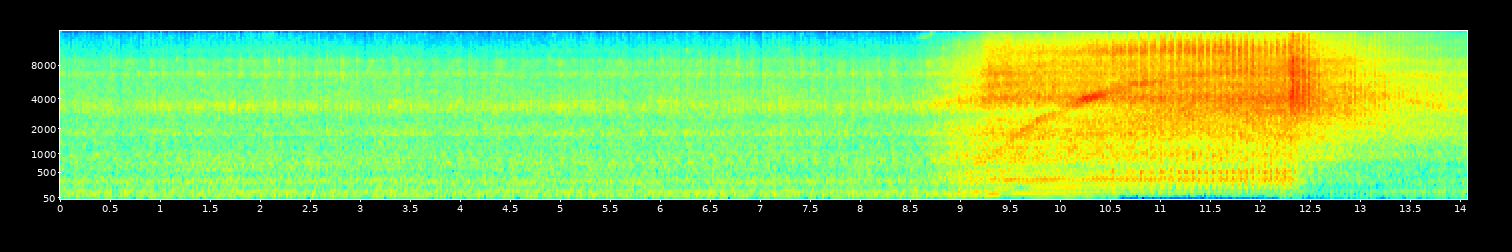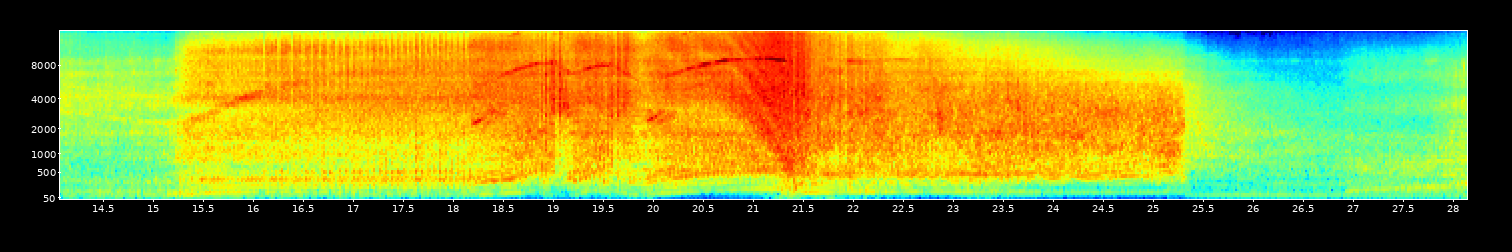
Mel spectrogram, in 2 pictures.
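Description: Turbocharged Cadillac CTS-V drag car idling on the starting line, revving up for a few seconds and dropping back. About fifteen seconds in, it launches and pulls hard up through several gear changes with a high, jet-like turbo whine. The sound cuts off near the end.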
